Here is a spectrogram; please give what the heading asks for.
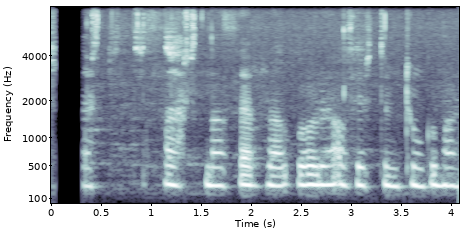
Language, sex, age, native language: Icelandic, female, 15, Icelandic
